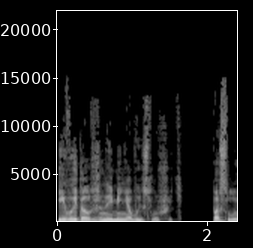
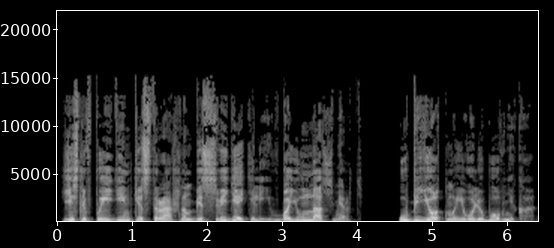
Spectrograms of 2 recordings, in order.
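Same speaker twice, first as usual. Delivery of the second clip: higher, louder, rising urgency; impassioned plea; 5 semitones higher, 4 dB louder than usual. Acted. Daughter's mounting plea to mother.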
